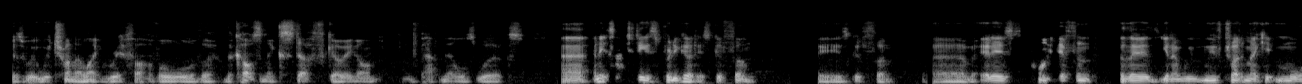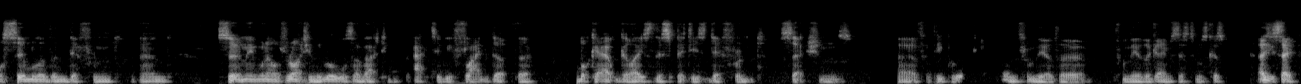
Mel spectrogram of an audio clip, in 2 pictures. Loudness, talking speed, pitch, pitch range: -26 LUFS, 205 wpm, 70 Hz, 65-75 Hz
